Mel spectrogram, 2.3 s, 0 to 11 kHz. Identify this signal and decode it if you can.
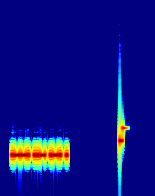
Morse code, heard as a keyed tone, about 52 wpm, 700 Hz. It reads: PURE
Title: Sentences from Top 1500 Words - New Word Drill Alt - 50wpm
